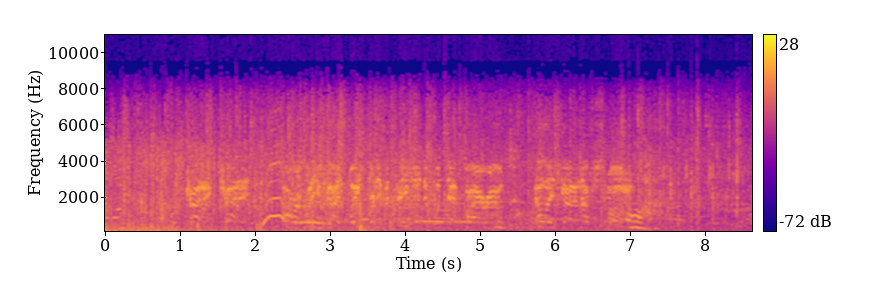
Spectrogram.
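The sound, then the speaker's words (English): A fire burns during a film stunt, a steady roaring crackle of flames that fills the whole clip at an even loudness, with voices mixed in. “Get that fire out! I want everybody to stay back here while we don't get near those flames.”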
